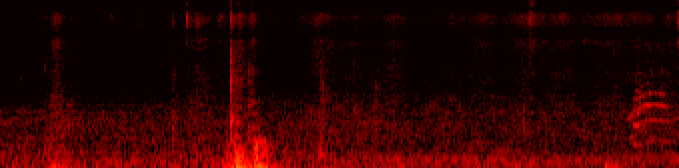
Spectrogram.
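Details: Two Siberian Forest kitten brothers, Michka and Sacha, wrestling in a bathroom; dull thumps and scuffling on the floor, then a single short, high meow near the end in a small echoing room.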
